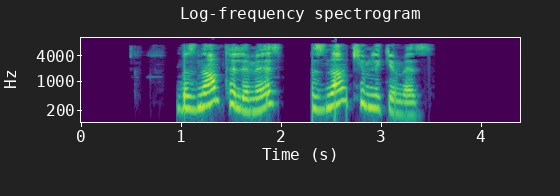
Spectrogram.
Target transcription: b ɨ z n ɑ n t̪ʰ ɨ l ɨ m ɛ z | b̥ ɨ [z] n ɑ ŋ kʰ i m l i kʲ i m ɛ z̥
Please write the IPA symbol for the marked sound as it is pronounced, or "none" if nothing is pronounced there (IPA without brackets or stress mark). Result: z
